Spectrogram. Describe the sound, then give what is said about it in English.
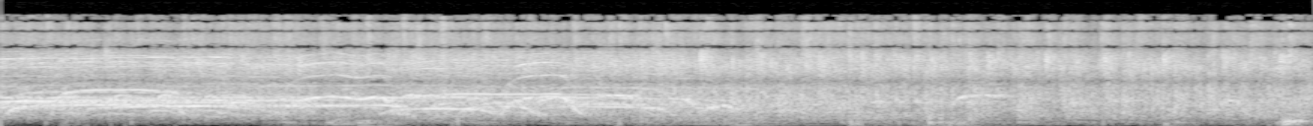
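Comedy audience cheering, whooping and clapping as a well-known comedian is welcomed on stage, a loud, dense roar that holds steady and eases slightly toward the end. “It gives me enormous pride and pleasure to ask you to welcome to the stage an absolute heroine of comedy. Would you please give it up for Joe Brand?”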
